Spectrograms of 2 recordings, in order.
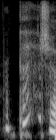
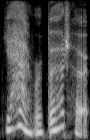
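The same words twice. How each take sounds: First: High, soft, baffled question on ROBERTO; blank puzzlement. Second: Higher-pitched "Yeah", as if it's obvious; prompting confirmation. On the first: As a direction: imitate someone drawing a total blank on "Roberto". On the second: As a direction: repeat ROBERTO to jog their memory. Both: Retold or imitated. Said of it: "she just looks at me completely blankly".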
